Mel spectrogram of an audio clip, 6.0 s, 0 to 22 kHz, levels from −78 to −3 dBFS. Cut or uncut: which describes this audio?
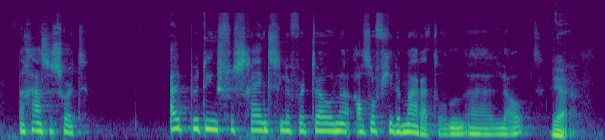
uncut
